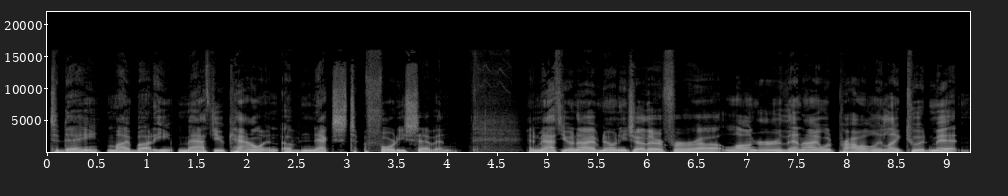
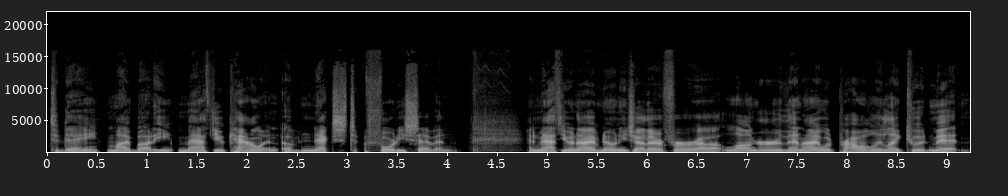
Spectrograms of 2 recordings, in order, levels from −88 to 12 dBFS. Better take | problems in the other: first | thin; very slightly; fading below 300 Hz

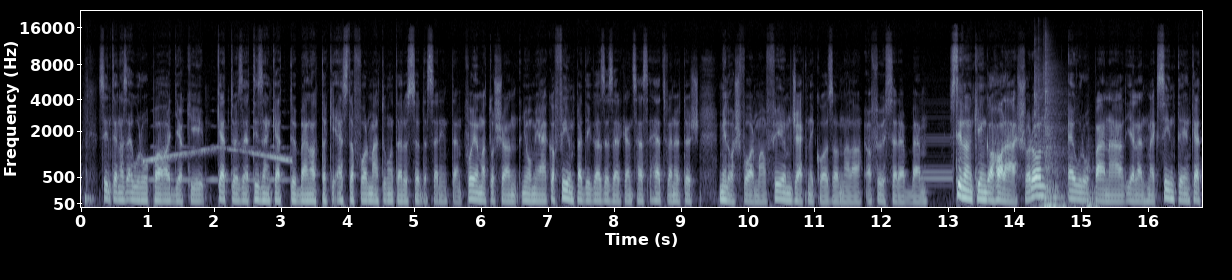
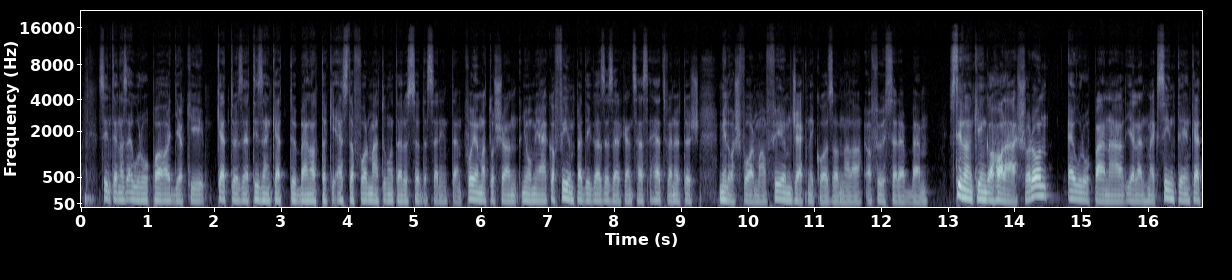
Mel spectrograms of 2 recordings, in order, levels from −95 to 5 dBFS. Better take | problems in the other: second | alarm; noticeable; from 1 to 3 s; peak 7 dB below the speech // phone ringing; faint; at 13 s; peak 15 dB below the speech // door banging; noticeable; at 14 s; peak 7 dB below the speech

